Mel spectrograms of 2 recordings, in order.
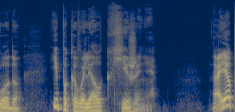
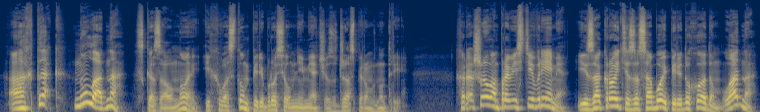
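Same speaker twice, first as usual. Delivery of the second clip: teasing; 5 semitones higher, 5 dB louder than usual. Acted. Dolphin teasing Jasper.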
